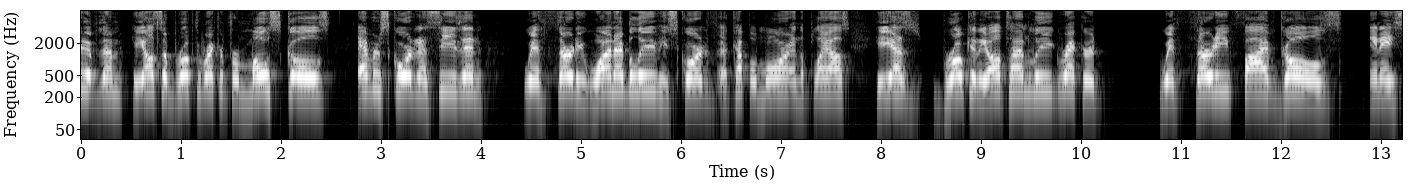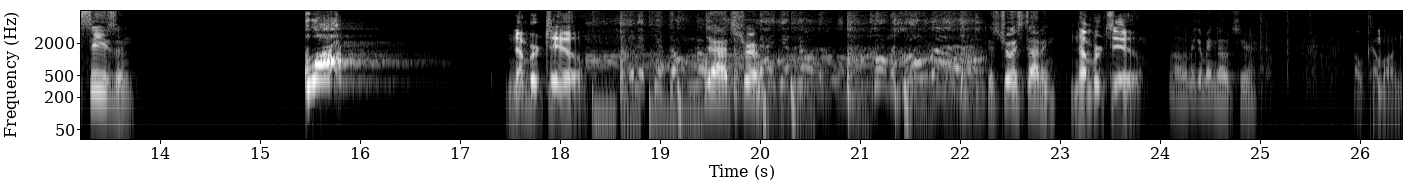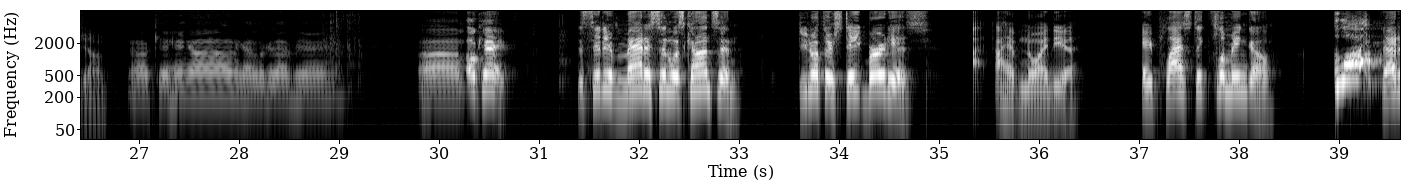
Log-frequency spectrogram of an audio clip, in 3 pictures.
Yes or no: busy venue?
no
